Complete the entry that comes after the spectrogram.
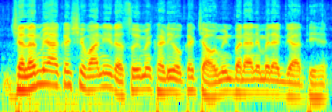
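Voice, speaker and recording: A man's voice: mid-range voice, expressive, fairly quick. A man reading scripted narration for a Hindi family cartoon story.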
